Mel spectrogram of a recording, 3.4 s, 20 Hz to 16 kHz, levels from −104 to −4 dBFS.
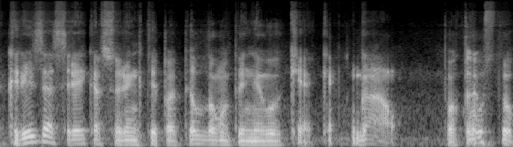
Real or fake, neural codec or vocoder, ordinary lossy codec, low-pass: fake; autoencoder, 48 kHz, 128 numbers a frame, DAC-VAE, trained on Japanese speech; Opus, 16 kbps; 14.4 kHz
